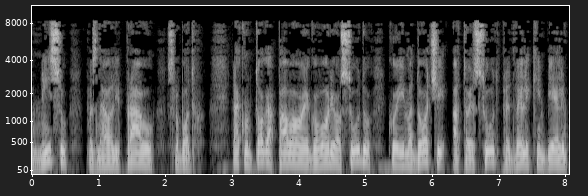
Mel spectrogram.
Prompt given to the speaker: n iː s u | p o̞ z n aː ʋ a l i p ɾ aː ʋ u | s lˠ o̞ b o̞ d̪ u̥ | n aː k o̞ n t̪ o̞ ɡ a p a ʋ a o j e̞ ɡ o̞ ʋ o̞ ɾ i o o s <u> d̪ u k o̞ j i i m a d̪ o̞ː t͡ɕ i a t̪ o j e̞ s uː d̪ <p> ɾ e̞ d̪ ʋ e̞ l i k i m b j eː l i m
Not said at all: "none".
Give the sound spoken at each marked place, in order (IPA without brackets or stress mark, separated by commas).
uː, p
